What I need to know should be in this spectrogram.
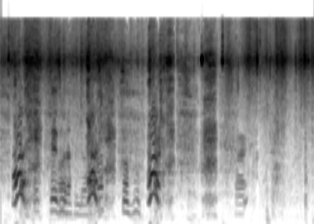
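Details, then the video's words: Treeing Walker Coonhound in a fight with a raccoon: short bursts of rising-and-falling, whining howls in the first half, then quieter with scattered voices and rustling. "Treeing walker fights coon"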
